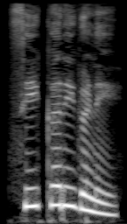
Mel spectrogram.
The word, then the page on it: ಸೀಕರಿಗೊಳು: sīkarigoḷu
